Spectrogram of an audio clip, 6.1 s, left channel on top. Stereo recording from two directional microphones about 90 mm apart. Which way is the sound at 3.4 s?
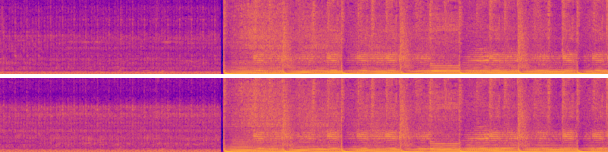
Centre (ahead or behind).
